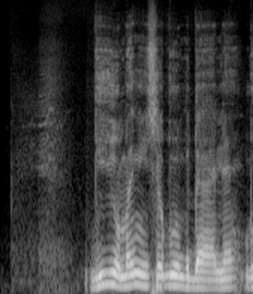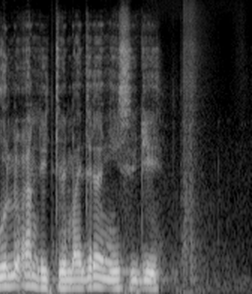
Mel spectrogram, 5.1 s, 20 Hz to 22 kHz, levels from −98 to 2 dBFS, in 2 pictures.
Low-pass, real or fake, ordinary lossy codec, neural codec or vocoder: none; fake; none; codec, 44.1 kHz, 1.7 kbps, Pupu-Codec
